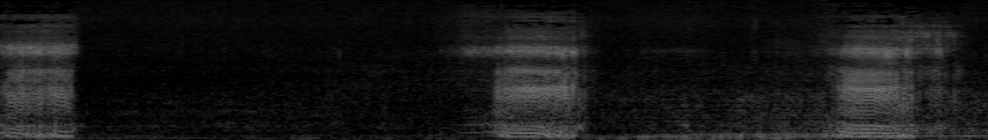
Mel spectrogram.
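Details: Rough, fluttering snores from a sleeping Shar-Pei dog, three in five seconds, with quieter breathing between.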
